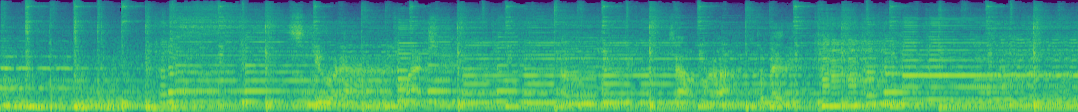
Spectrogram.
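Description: Live jazz band playing an instrumental break in a bossa nova song: a lead melody with wavering pitch over a steady beat and low accompaniment.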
